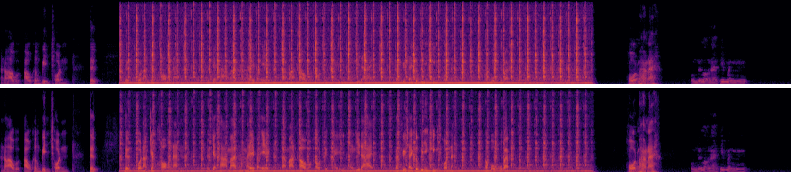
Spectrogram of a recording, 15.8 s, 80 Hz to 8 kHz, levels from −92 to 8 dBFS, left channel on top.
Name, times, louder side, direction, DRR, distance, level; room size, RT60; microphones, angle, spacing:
voice 1, 0.0-1.5 1.8-1.9 2.5-3.7 4.1-7.5 7.9-9.1 9.7-10.2 12.5-13.2, right 7 dB, 80° right, 0.3 m, -39 dB
sound 1, 2.4-11.8, left 5 dB, 80° left, 0.6 m, -34 dB
voice 2, 4.6-5.4 11.1-11.5 12.6-13.1 13.8-14.9, left 2 dB, 35° right, 0.9 m, -51 dB
2.9 x 2.3 x 2.5 m
head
